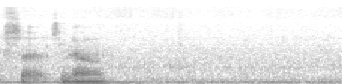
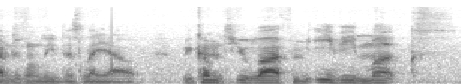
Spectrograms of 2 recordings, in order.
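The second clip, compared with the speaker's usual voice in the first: usual speaking voice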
